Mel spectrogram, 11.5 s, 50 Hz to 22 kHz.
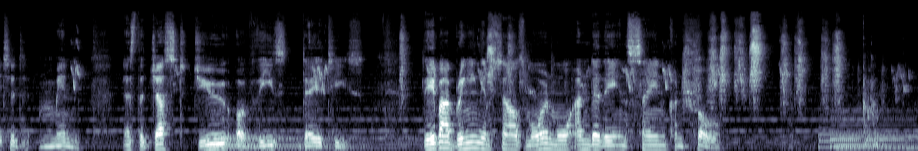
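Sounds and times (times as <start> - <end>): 
speech: 0.0 - 10.9
birds chirping in agitated bursts: 0.8 - 1.2, 2.1 - 11.4
harsh sustained bird squawking: 4.8 - 5.3, 6.0 - 6.7, 7.8 - 11.4.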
